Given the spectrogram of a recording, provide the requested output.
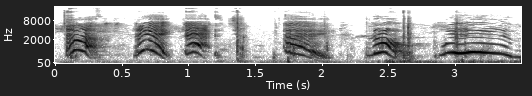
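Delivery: high-pitched playful doll voice; squeaky doll voice. Pretend. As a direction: squeak like a tiny toy. Doll ball game.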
